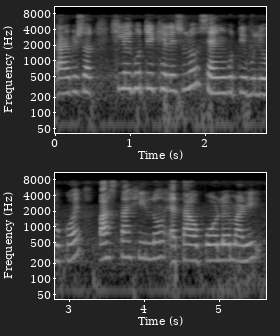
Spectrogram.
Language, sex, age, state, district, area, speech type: Assamese, female, 45-60, Assam, Sonitpur, urban, spontaneous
